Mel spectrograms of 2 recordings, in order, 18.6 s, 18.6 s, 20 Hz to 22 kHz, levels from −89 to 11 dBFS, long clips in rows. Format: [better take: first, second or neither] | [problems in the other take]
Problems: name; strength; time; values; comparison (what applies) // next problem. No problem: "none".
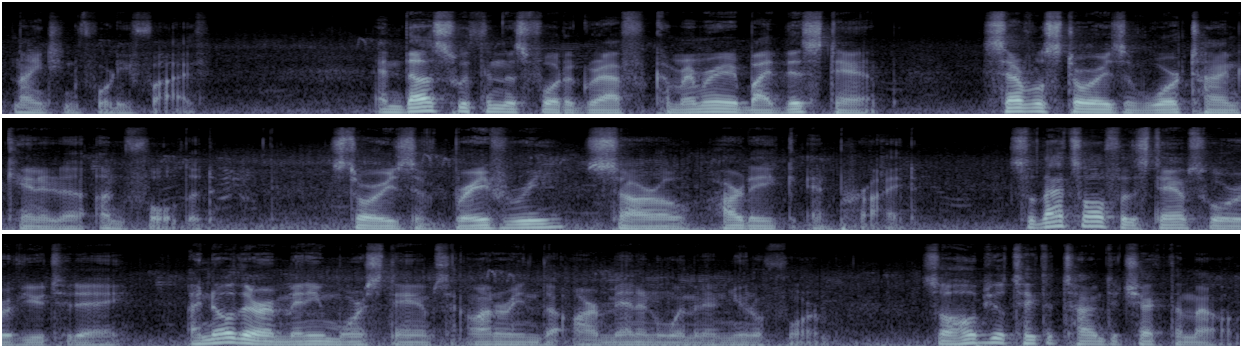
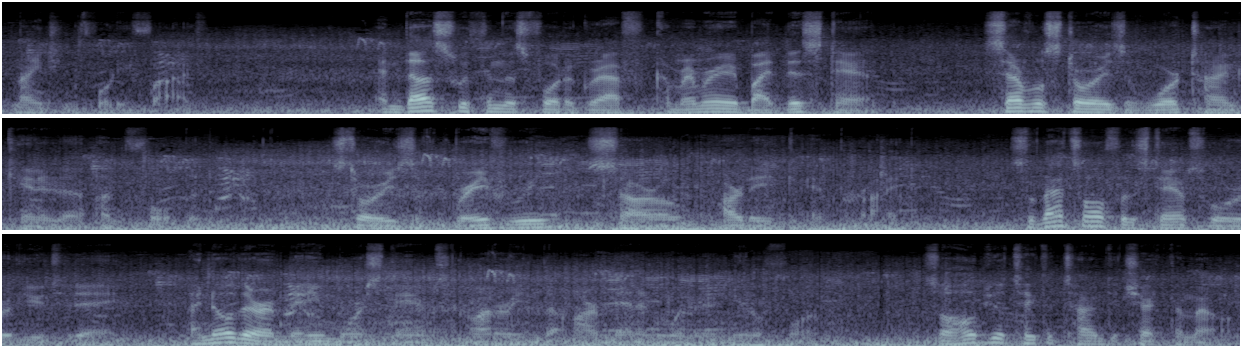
first | wind noise on the microphone; heavy; 9 dB below the speech; occasional gusts in the first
